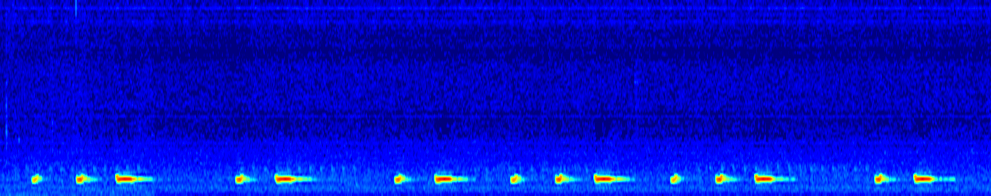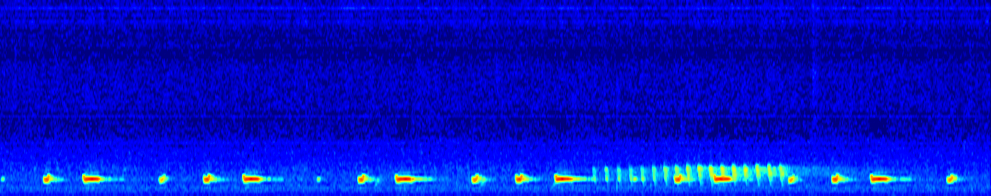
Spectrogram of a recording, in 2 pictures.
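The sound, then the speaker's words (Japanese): A Japanese scops owl in Nikko City calls over and over in steady short phrases of two or three clear mid-pitched hooting notes, with brief pauses between phrases, and a faint buzzy trill joins near the end. “朝の小鳥今朝は日光市のこの葉づくをお送りしました”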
